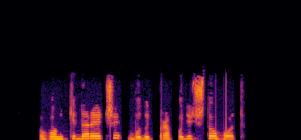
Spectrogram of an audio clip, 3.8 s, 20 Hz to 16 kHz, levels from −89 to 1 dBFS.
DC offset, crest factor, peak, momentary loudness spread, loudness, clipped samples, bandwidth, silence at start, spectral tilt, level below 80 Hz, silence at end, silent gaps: under 0.1%; 16 dB; -4 dBFS; 6 LU; -20 LUFS; under 0.1%; 7.8 kHz; 0.5 s; -3 dB/octave; -56 dBFS; 0.75 s; 1.53-1.59 s, 1.92-1.99 s, 2.16-2.21 s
